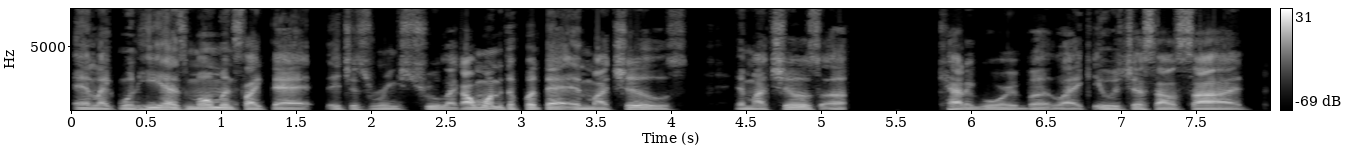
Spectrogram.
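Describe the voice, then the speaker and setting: A man's voice: sits low, a little fast, a bit bright, dry recording, studio quality. A man co-hosting a casual podcast chat, rambling with lots of fillers and enthusiasm. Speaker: podcast co-host. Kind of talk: casual chat about anime.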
